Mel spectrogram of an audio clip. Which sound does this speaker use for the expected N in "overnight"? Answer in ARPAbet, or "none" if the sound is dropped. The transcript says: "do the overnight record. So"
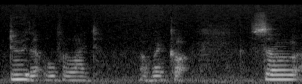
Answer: L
